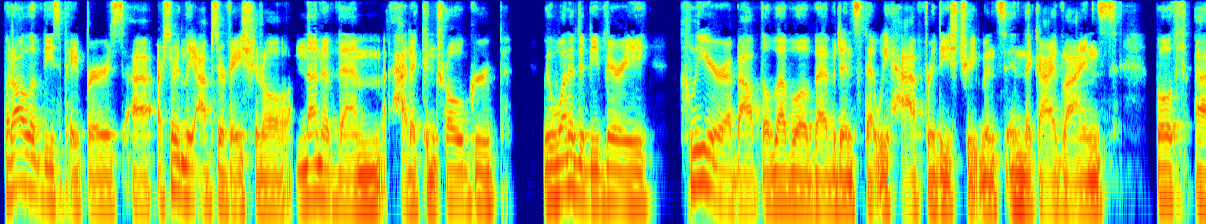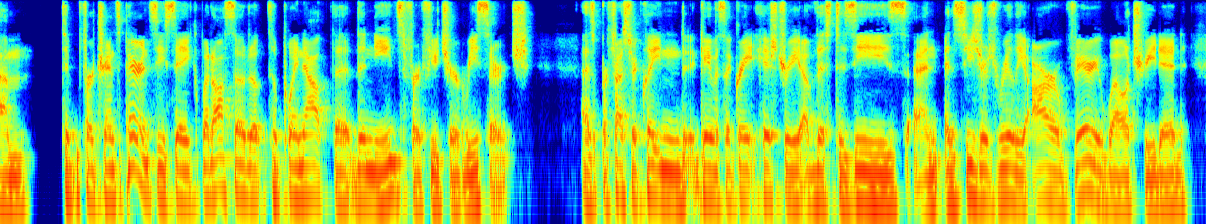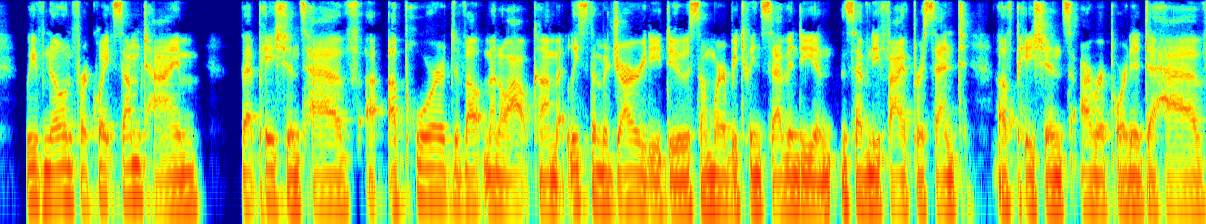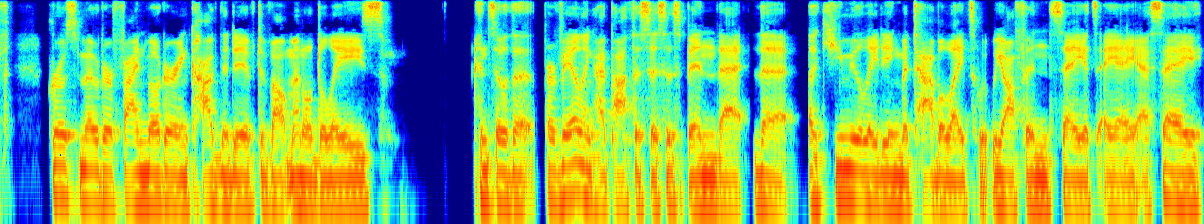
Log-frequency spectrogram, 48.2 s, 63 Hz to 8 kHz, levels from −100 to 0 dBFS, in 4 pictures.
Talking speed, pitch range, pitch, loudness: 155 wpm, 85-100 Hz, 90 Hz, -20 LUFS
